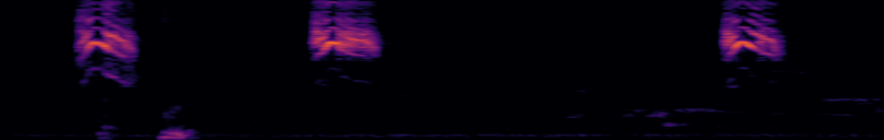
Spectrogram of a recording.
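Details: Sooty-headed bulbul giving a 'cingik cingik' lure call, recorded with an Android phone in Purbalingga to make other birds respond: three brief, high, buzzy chirps spaced about one to two seconds apart, one faint low thud, quiet background.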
